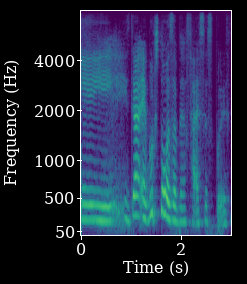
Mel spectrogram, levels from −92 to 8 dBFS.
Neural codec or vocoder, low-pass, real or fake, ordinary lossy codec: codec, 16 kHz, 0.5 kbps, X-Codec, HuBERT features, trained on balanced general audio; none; fake; none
